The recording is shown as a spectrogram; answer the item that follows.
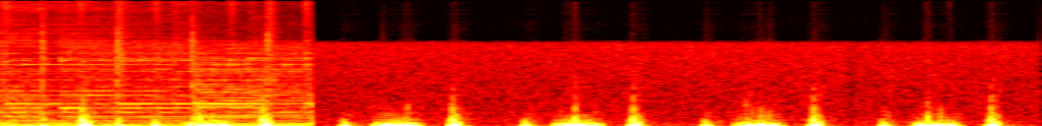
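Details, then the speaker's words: Mitral stenosis at the apex, bell held tightly, patient in left lateral position in expiration: slow heartbeat with loud sharp first sound and low-pitched rumbling mid-diastolic murmur louder at end of diastole. "rumbling mid-diastolic murmur loud first heart sound is a typical finding of mitral stenosis murmur best hurt in apex and becomes louder in at the end of the diastole"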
